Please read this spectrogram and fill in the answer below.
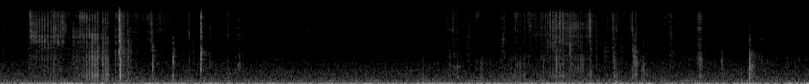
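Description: Paper rustling and crinkling as a small folded instruction manual is opened and its pages handled, louder near the start and again about two-thirds of the way through, with a few light ticks.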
